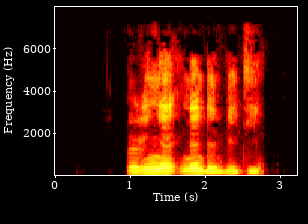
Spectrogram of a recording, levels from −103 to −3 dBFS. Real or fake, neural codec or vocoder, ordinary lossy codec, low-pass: real; none; MP3, 64 kbps; 7.2 kHz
